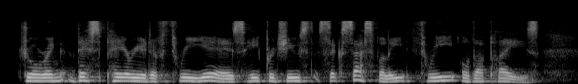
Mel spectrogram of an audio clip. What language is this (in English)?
English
